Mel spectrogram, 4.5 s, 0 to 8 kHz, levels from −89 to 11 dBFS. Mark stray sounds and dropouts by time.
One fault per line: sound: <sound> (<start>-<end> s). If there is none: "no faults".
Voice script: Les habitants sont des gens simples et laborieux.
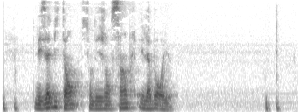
no faults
